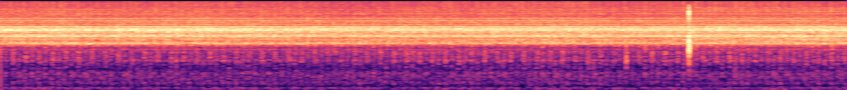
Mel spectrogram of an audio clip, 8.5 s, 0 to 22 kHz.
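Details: Circa 1946 Watt Victor electric-heated toy steam engine after repair, smokestack near 200 degrees: steady, even steam hiss with no knocks, sputters or stalls, speeding up as temperature rises; running normally.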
